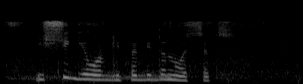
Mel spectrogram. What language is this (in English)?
Russian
